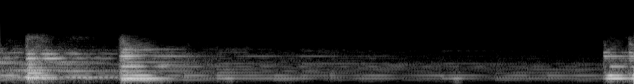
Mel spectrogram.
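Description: Guitar strumming two chords, about a third of a second and just over a second in, each left to ring and fade away, with a couple of soft single notes later in the fading sound.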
